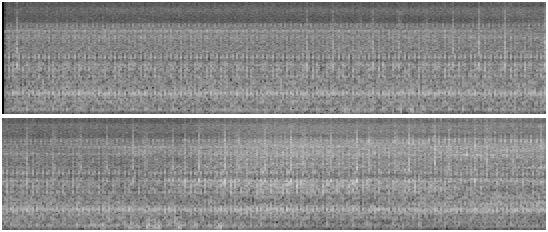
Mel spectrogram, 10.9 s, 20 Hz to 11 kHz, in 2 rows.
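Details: 1.4 TSI at idle, over 170,000 km, timing chain recently changed, no oil consumption: a light, fairly regular ticking knock rides over the engine note, and the source of the knock is not pinned down.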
